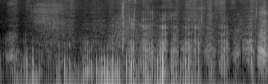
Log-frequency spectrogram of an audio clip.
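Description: A Eurasian lynx gives a low, rough, pulsing growl that swells in strength.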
